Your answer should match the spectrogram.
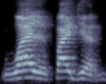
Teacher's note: jimnya itu qalqalah. Jadi dipantulkan.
